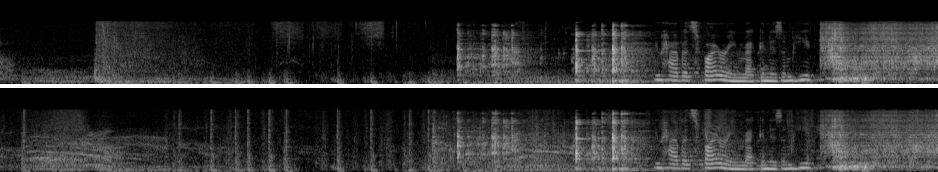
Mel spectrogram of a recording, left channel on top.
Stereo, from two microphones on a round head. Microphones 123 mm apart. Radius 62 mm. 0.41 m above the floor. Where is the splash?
30° left (ahead or behind), 1.5 m.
